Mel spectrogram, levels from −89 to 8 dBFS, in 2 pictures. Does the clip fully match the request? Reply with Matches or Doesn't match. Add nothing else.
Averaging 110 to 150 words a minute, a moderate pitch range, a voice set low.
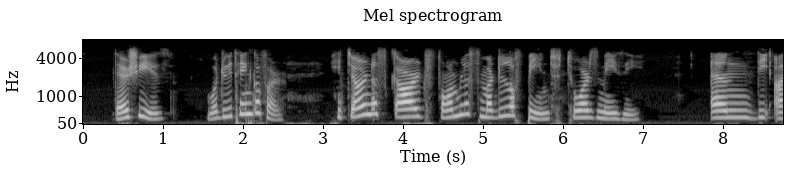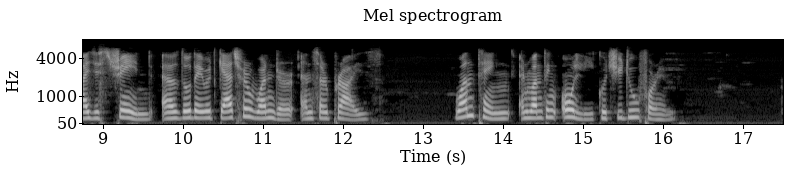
Doesn't match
